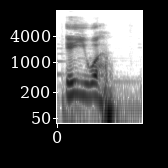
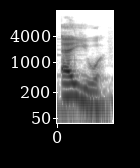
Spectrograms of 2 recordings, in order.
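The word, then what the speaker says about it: أيوه: اللي بتتنطق في المدن لما بنقول لما في الريف يقول ايوه تمام غير اللي في المدينه اللي بيقول ايوه بالفتح فايوه اللي في الريف هي اصح من ايوه لان اصلها اي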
